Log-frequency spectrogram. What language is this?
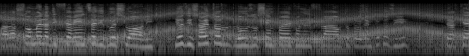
Italian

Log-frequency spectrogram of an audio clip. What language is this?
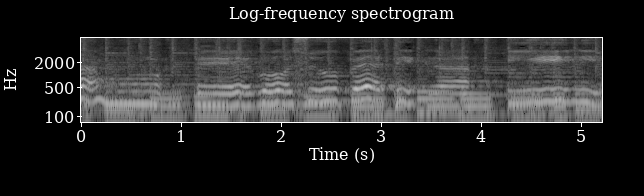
Greek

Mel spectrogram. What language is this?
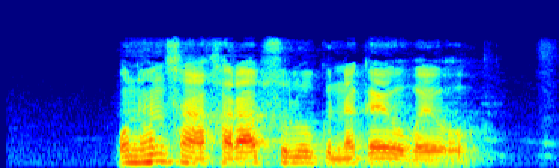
Sindhi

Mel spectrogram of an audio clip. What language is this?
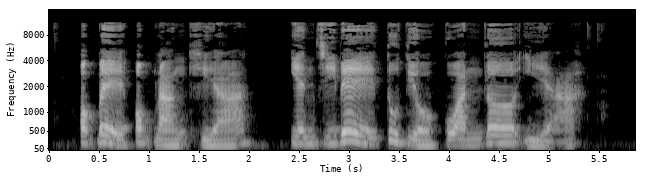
Min Nan Chinese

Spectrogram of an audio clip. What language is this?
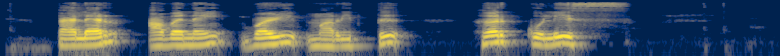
Tamil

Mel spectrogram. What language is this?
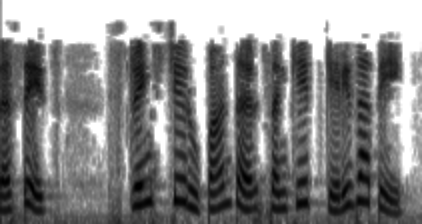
Marathi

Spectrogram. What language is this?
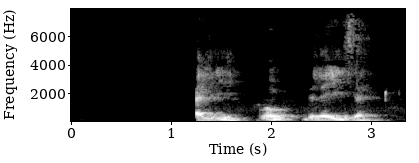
Kurdish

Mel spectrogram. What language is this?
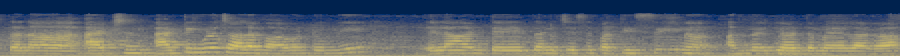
Telugu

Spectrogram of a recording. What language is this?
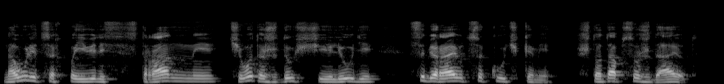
Russian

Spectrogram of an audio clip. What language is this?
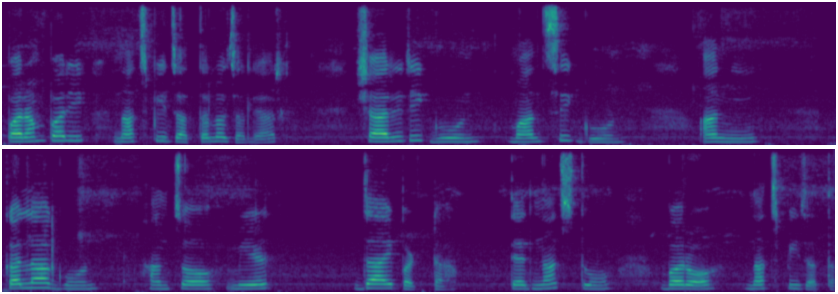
Konkani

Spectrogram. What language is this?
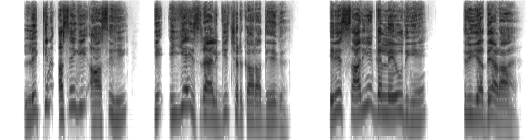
Dogri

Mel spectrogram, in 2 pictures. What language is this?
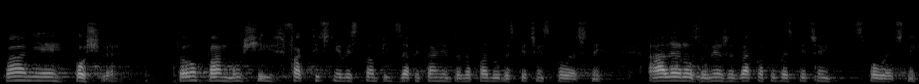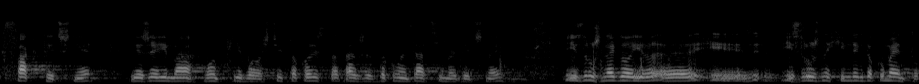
Polish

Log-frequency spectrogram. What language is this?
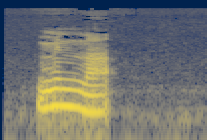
Tem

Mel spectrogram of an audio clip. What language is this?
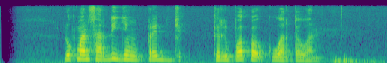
Sundanese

